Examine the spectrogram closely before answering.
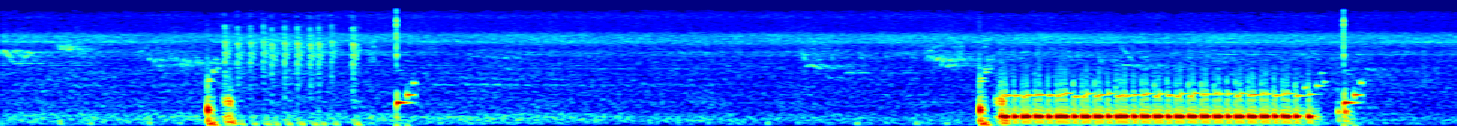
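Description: A rapid string of soft electronic blips chatters in short bursts.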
